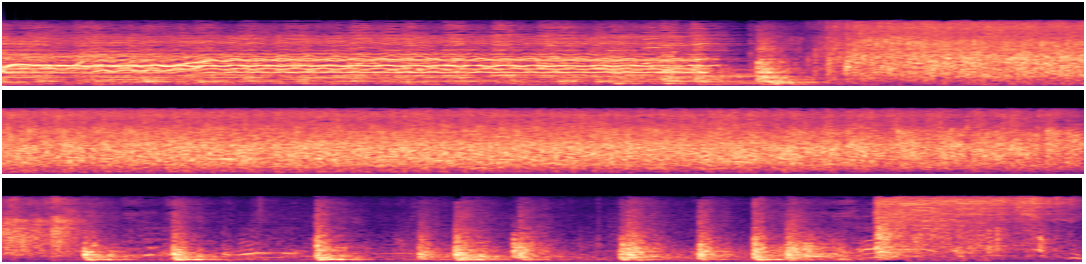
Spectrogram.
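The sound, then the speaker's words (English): A mirror slips from someone's hand in the hall and shatters. The loud crash of breaking glass spreads into a long, dense spray of clattering shards that lasts several seconds, then gives way to a run of shorter, choppy bursts. “I was just cleaning the mirror in the hall, kiddo. Slipped out of my hand. That other noise you heard a minute ago was when I stuck the broom handle through the wall plaster.”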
